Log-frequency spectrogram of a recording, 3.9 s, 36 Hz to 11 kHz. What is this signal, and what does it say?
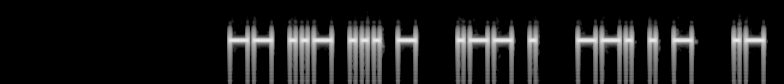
Morse code, heard as a keyed tone, about 40 wpm, 700 Hz. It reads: MUST WE GET A
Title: Sentences from Top 1400 Words 40wpm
